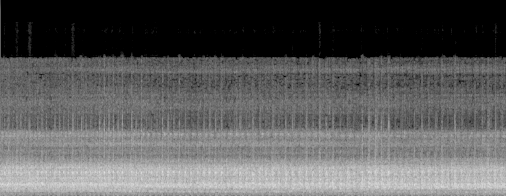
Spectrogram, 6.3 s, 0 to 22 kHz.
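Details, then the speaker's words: TVS Star City/Sport motorcycle, 82,000 km, weak battery so kick-started, before full engine rebuild: hard rapid tapping from inside the engine at idle keeping pace with rotation; connecting rod knock. "మెయిన్గా connecting rod sound అయితే చాలా వస్తుంది."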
